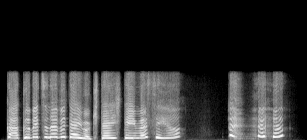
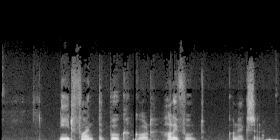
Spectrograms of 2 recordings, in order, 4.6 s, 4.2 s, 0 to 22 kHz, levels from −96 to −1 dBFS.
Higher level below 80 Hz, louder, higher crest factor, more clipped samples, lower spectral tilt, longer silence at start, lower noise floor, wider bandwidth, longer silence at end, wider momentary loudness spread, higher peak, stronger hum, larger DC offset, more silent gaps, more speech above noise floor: second, -56 dBFS vs -42 dBFS; first, -11 LUFS vs -22 LUFS; second, 12 dB vs 22 dB; neither; second, -1.5 dB/octave vs -5 dB/octave; second, 0.1 s vs 0.9 s; first, -66 dBFS vs -54 dBFS; second, 11 kHz vs 13.5 kHz; first, 0.35 s vs 0.05 s; second, 6 LU vs 13 LU; about the same, 0 dBFS vs 0 dBFS; neither; neither; neither; first, 55 dB vs 32 dB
